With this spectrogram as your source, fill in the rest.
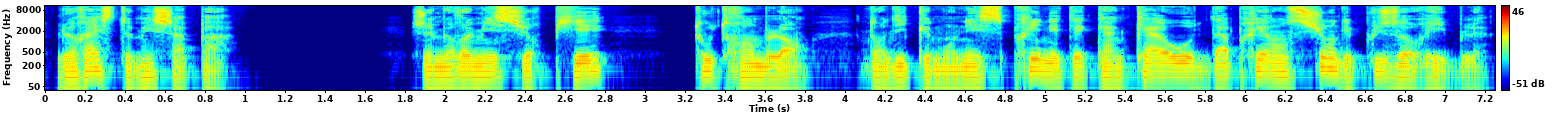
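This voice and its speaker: A man narrating a novel as an audiobook, with a dramatic and expressive reading. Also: sits low, moderate pace, husky, no room sound, studio quality.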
